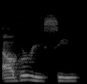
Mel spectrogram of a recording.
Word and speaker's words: Alberisi: Nobody knows how to pronounce my name. It's Alberisi.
